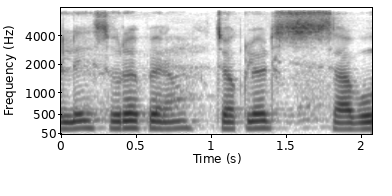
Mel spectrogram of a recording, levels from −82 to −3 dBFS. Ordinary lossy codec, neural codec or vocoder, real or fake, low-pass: none; none; real; 7.2 kHz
